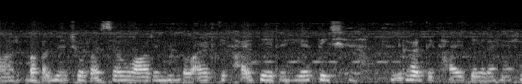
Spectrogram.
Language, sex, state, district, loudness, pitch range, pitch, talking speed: Hindi, female, Goa, North and South Goa, -19 LUFS, 180-200 Hz, 185 Hz, 170 wpm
